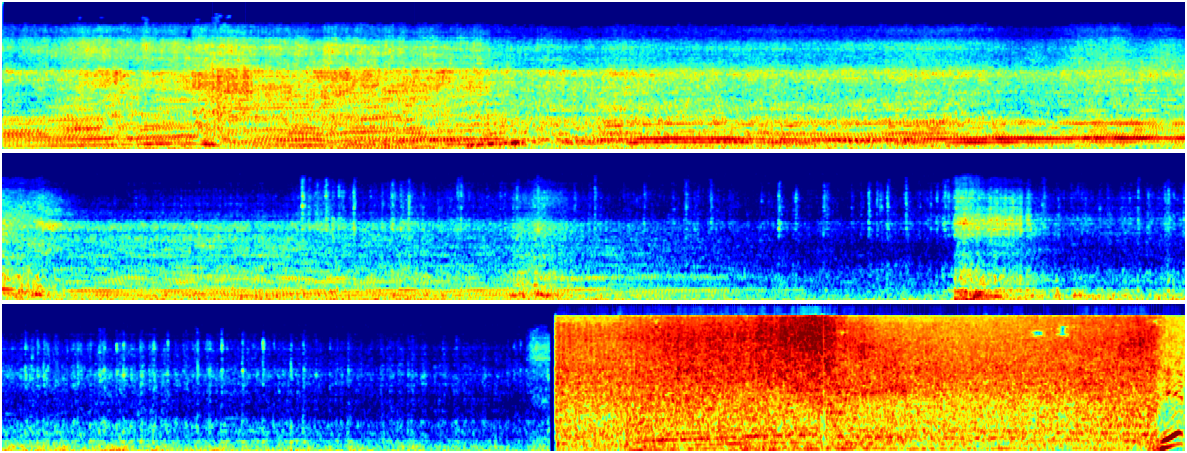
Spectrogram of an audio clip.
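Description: An NHRA drag racing car engine accelerating: a loud, continuous roar with rising and shifting pitch, easing somewhat midway before a sudden, even louder surge near the end.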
